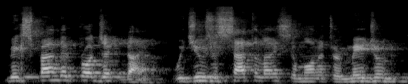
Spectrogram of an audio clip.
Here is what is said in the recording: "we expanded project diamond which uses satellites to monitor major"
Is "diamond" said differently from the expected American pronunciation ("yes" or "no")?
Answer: yes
